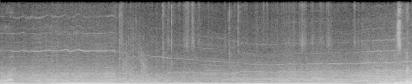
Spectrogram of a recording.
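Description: Race cars lapping the Brands Hatch circuit, heard as a continuous close engine drone that dips and rises through corners and gear changes, with faint wind and mechanical noise around it.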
